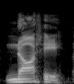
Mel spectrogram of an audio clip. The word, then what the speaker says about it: Naughty: I'm sorry, I'm saying that wrong. Naughty. Naughty America.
